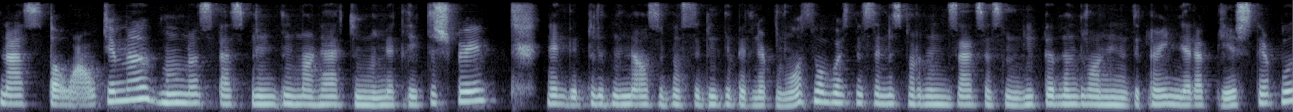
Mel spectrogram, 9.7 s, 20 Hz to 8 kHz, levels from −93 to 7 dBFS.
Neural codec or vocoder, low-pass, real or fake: autoencoder, 22.05 kHz, a latent of 192 numbers a frame, VITS, trained on one speaker; 7.2 kHz; fake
